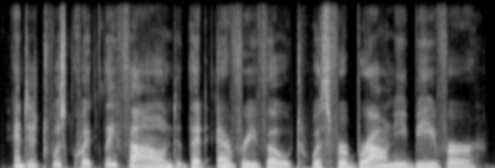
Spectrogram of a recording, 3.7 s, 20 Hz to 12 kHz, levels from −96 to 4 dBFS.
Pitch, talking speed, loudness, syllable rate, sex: 200 Hz, 195 wpm, -19 LUFS, 5.1 syllables/s, female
